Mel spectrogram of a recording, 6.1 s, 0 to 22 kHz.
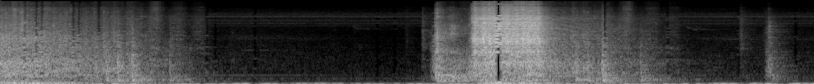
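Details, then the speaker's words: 1966 VW Type 3 Fastback with a newly fitted starter: cranking is ragged and uneven with dead spots, then a harsh metallic grinding burst before it fires; a chewed-up flywheel is suspected, unconfirmed. "The starter, the new starter, still sounds kind of crazy, so I'm guessing maybe the flywheel has gotten chewed up a little bit more in more spots, and that's why it's sounding a little rough."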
